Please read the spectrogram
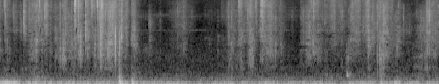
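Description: Thin plastic polybag crinkling and tearing as it is cut open with dull scissors, a run of small irregular crackles and rustles with one sharper snap about a second in.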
